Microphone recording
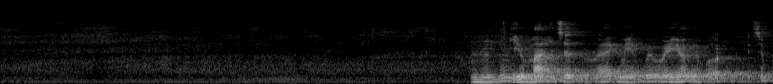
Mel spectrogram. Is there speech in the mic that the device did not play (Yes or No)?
Yes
